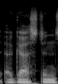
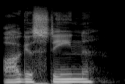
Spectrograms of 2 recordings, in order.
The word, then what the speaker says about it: Augustine: Saint Augustine, some pronounce it Augustine, and that's a mistake. It's Augustine.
